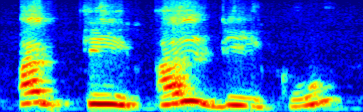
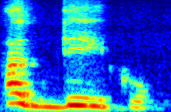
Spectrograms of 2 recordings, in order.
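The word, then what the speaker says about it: الديك: Al-diku will become ad-diku, the rooster.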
